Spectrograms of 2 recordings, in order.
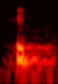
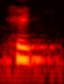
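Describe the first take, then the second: First: The vowel is short, like 'i'. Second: The vowel is short, like 'i'.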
